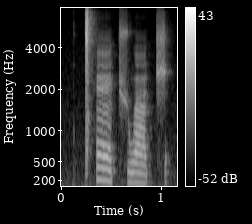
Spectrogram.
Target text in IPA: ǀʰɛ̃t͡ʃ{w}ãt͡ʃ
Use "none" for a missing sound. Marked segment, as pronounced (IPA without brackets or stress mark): w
